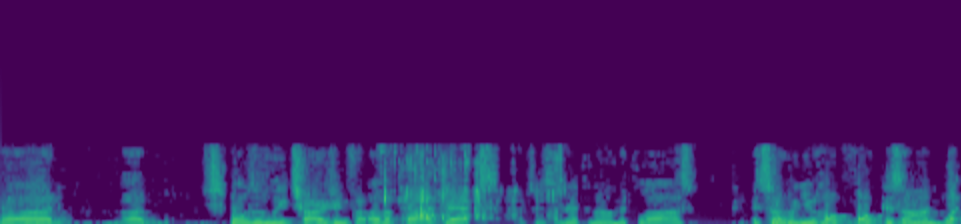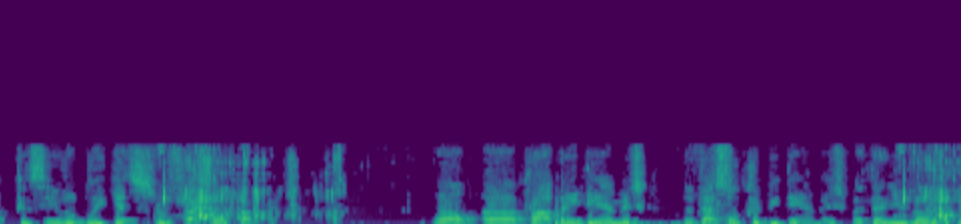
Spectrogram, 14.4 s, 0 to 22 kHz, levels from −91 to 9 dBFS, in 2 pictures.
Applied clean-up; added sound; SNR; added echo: classical method spectral subtraction.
